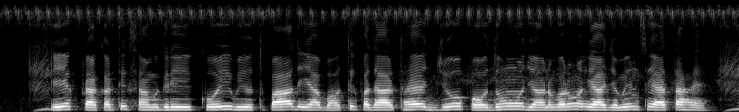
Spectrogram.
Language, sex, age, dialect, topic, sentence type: Hindi, male, 18-24, Marwari Dhudhari, agriculture, statement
